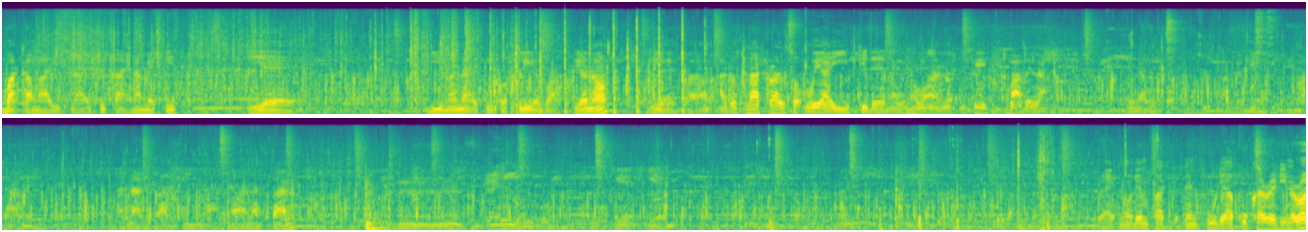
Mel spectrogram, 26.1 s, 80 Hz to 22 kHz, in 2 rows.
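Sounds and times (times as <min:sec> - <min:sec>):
music: 0:00.0 - 0:26.0
soup boiling and bubbling: 0:00.0 - 0:26.0
voices: 0:00.0 - 0:26.0
wood fire pops and crackles: 0:00.0 - 0:26.0.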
